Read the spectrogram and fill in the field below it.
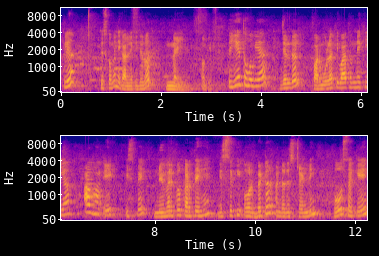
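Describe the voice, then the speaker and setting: A physics teacher working through a derivation step by step. The teacher dictates formulas deliberately, mixes in English technical terms and often stops to ask whether it is clear. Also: mid-range voice, sing-song, slight background noise. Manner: switches between Hindi and English technical phrases. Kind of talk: blackboard-style lecture working through a derivation. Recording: echoey room, dull lo-fi sound.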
